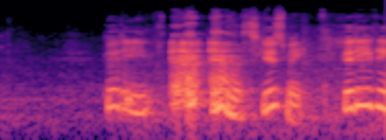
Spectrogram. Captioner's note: clears throat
